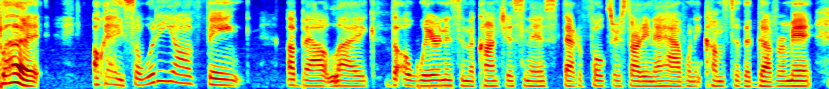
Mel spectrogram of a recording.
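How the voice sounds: A woman's raspy, put-on character voice at a fairly low pitch and moderate pace, in a very clean recording with a silent background.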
